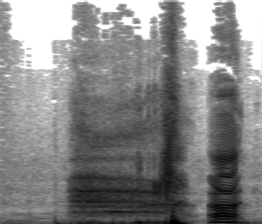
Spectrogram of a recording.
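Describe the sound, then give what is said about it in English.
A big, deep breath during a sports discussion: a long, breathy intake lasting about a second, followed by a short voiced exhale. “Like for me personally, that was a hell of a breath.”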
